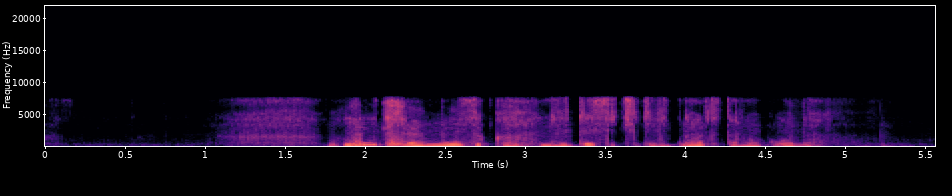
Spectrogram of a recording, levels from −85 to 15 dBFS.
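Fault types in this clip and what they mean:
Speex codec: heavy Speex coding, pointing to roughly 5.8 kbps, leaves the speech hoarse, with nothing above 7.8 kHz and only noise-like fill up high.
Train of clicks: from 3.35 to 4.33 s, about seven regular clicks at 6.17 per second, well above the speech level, likely from interference or a faulty connection.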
